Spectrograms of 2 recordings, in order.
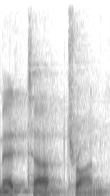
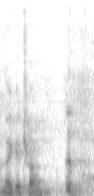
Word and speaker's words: Metatron: Metatron. Metatron. Yeah. Not Not Megatron. So change the G to a T.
